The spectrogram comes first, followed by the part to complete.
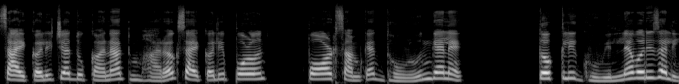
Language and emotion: Goan Konkani, disgusted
